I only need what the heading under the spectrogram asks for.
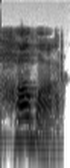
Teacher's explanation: যেমন শব্দটা আমার, কিন্তু এতে শব্দের গোড়ায় স্ট্রেস দেওয়ার জন্য বা ঝোঁক দেওয়ার জন্য সেটা হয়ে দাঁড়াচ্ছে হামার, অর্থাৎ আ ধ্বনি হয়ে যাচ্ছে হ ধ্বনিতে, হামার। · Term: হ ধ্বনির আগম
